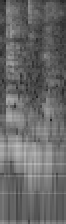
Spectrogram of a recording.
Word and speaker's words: Ndinga: Quand il t'appelle Dinga, il ne dit pas Dinga, il dit Ndinga. Ils ont la manière de prononcer.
